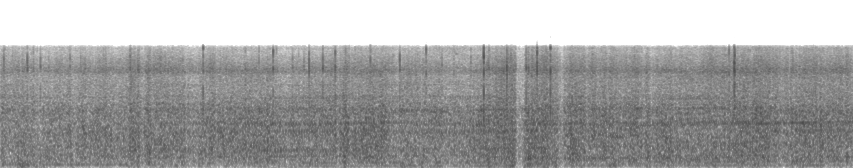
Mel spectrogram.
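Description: Motorcycle engine running at road speed under a constant hiss of wind and rain noise on the onboard microphone.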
